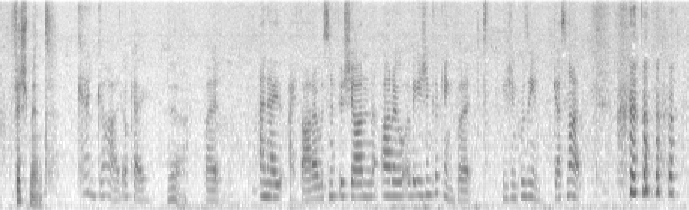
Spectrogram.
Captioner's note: laughter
